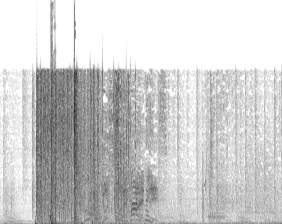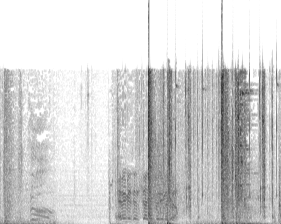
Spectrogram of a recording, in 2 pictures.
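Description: Rifle shots crack loudly in short bursts.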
